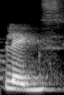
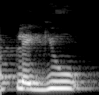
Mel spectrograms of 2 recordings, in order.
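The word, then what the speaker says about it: plaques: प्लग्स ठीक है terracotta प्लेगस या प्लेग यू प्लेग यू मत बोलना कभी प्लेगस ही बोलना ठीक है यू थोड़ा साइलेंट होता है यहां पे अब गाइ फ्लैट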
